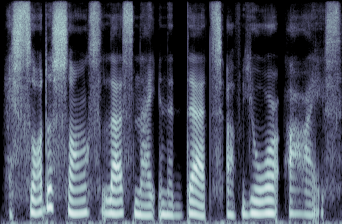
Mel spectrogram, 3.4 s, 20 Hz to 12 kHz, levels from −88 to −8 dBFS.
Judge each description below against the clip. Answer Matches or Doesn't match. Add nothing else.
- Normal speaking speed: Doesn't match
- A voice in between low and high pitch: Matches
